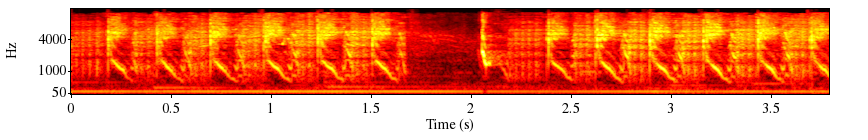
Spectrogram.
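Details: An Australian lyrebird mimicking a laser gun: rapid, falling "pew" sweeps, about four a second, in two runs broken by a sharp click, over a low steady hum.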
